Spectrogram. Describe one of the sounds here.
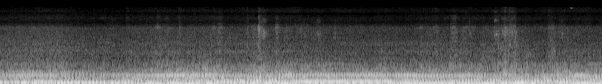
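Brush scrapes against a vehicle's body.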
